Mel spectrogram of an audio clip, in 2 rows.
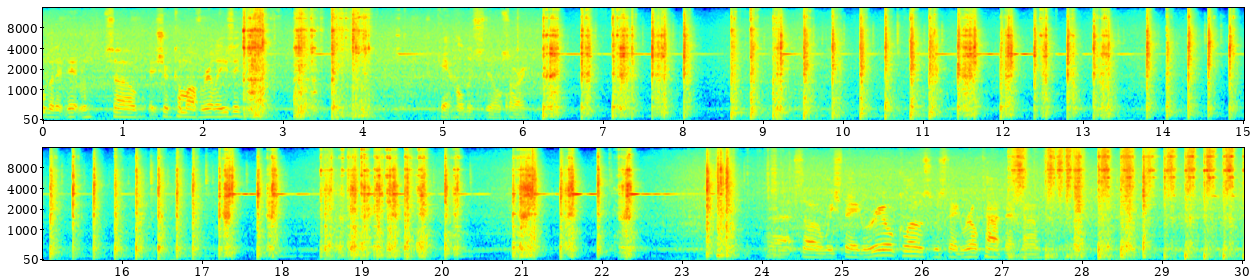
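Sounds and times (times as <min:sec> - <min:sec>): chipping hammer striking steel: 0:06.2 - 0:22.5.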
